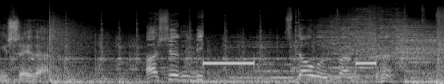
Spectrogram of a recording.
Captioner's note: beep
